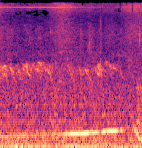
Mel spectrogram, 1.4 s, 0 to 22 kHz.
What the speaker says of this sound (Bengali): অনেকগুলা হাঁস, 200 হাঁস আছে এখানে।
